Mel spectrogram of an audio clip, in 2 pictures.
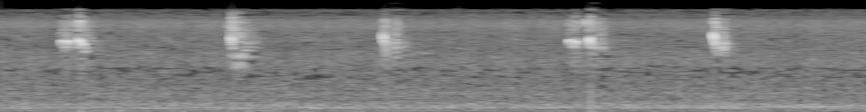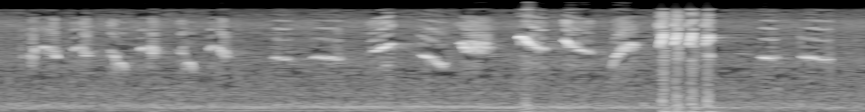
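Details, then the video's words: Male Javan bush lark giving a few spaced, very high short notes, then breaking into a rapid, varied twittering run of chirps and slurred whistles in the second half. A low background hum runs throughout. "Suara Branjangan Jantan"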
